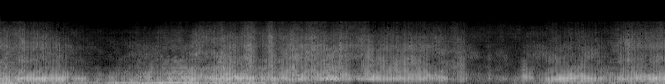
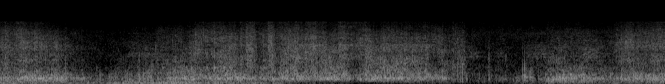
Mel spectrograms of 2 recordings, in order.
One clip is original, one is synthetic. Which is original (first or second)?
second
